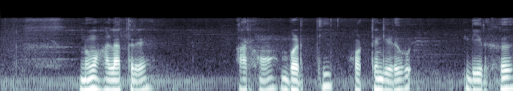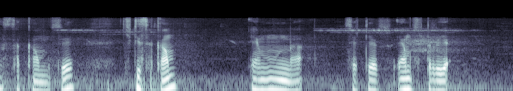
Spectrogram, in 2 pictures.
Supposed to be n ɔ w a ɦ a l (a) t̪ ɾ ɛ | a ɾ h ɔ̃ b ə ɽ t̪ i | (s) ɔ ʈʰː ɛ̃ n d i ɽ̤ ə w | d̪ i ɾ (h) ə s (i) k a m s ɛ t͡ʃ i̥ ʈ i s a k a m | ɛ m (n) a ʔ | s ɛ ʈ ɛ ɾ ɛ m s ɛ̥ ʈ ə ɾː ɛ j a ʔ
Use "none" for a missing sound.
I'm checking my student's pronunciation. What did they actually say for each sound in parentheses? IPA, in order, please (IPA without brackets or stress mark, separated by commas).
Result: a, h, h, a, n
